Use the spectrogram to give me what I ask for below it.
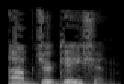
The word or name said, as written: objurgation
